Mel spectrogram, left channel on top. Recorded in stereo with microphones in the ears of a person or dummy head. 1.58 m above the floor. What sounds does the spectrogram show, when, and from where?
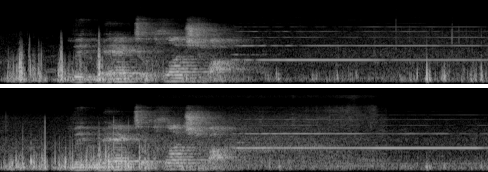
0.7 s a man speaking: 20° right (ahead or behind), 5 m; by 2.2 s 35° right (ahead or behind), 6 m
2.3 s a flute: 20° right (ahead or behind), 1.5 m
